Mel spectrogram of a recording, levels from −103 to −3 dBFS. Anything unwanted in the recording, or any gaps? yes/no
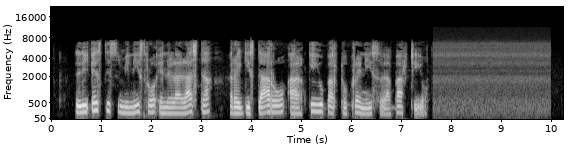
no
